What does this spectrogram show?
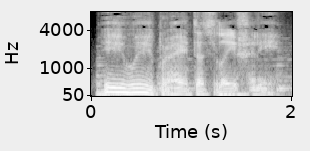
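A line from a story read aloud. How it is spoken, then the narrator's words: Dejected. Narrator (Russian): спросил князь упавшим голосом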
